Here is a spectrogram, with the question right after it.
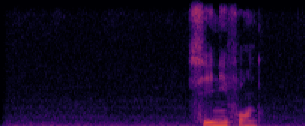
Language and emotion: Russian, neutral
